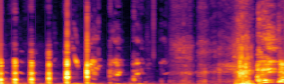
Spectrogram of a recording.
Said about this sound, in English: Yo, that is a smoker's cough.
